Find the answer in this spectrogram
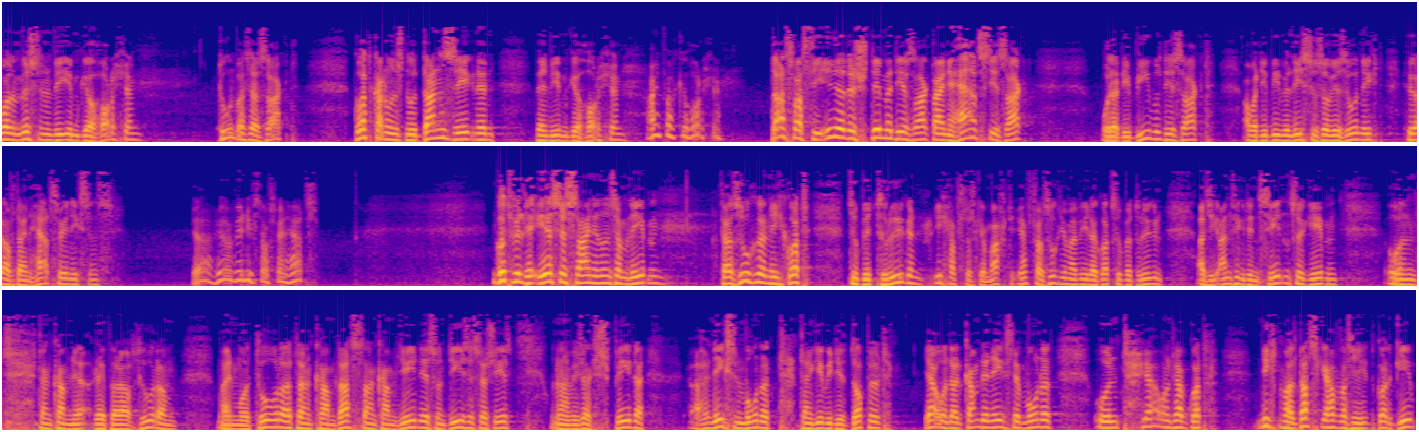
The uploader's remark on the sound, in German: im Gemeinde-Zentrum in Berlin aufgenommen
